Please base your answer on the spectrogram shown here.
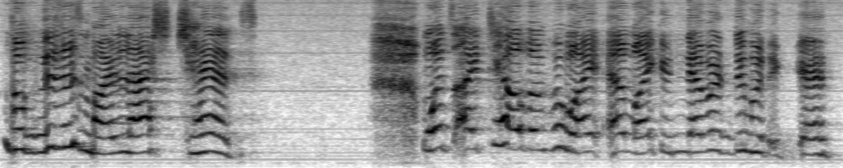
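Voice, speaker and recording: A woman's voice: high-pitched, fairly even intonation, unhurried, a little hiss or hum. An actress playing a determined young woman who insistently pleads to take another's place, in 1980s TV soap acting.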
